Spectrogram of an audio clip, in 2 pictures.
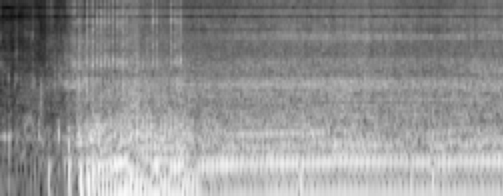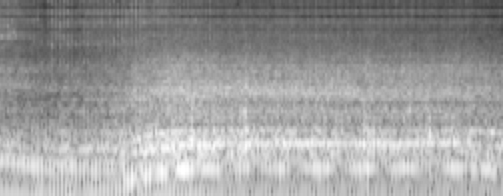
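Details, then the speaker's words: Toro mower after the blade drive belt was tightened two notches: the engine runs steady, then the pitch drops as the blades engage only near the end of the lever travel, which is correct engagement. "If you listen real close, it. The blades don't really kick in until you're right on top of my finger. So, that's what you're looking for."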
